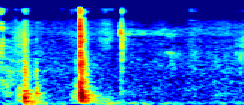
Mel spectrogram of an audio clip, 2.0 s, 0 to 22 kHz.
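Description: BMW X1 front car door being opened: a soft click as the handle is pulled, a sharp clunk of the latch releasing, then a lighter click as the door swings out.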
